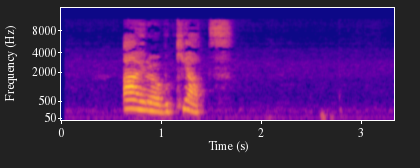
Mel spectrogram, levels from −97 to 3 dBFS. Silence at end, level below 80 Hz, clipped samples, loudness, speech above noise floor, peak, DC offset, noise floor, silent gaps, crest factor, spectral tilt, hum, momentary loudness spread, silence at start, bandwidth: 1.65 s; -64 dBFS; under 0.1%; -18 LUFS; 47 dB; -2 dBFS; under 0.1%; -65 dBFS; none; 22 dB; -3.5 dB/octave; none; 18 LU; 0.6 s; 11.5 kHz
